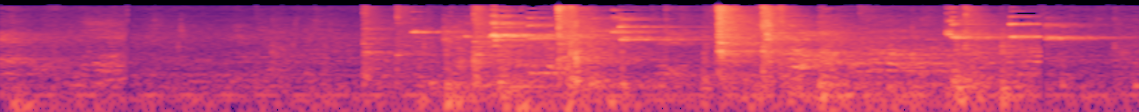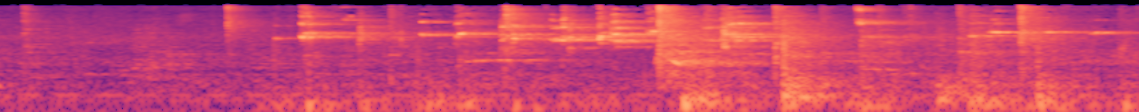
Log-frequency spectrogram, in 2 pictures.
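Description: Badminton rackets smack a shuttlecock back and forth.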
